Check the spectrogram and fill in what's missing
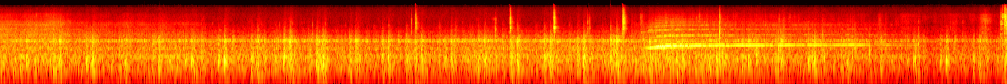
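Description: A moving passenger train rumbles steadily with rail clatter throughout, and a brief squealing tone rises near the end.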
